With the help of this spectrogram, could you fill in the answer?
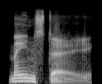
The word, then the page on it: mainstay: British English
